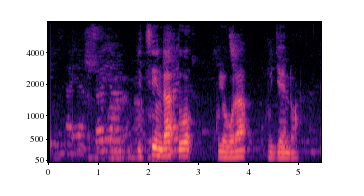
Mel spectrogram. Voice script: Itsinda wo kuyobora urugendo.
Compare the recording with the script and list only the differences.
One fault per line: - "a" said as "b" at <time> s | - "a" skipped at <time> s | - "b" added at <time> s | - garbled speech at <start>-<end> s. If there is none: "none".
none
